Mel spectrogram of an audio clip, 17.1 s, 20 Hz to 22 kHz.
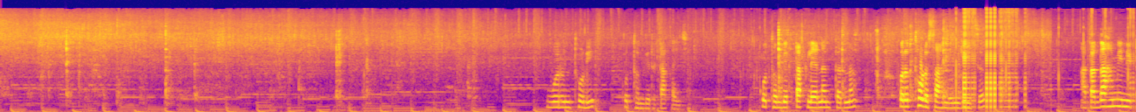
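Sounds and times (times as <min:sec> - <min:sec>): food sizzling in pan: 0:00.0 - 0:17.0
spoon scraping and knocking pan: 0:00.5 - 0:03.4.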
